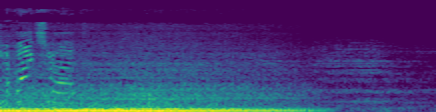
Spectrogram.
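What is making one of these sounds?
A truck engine rumbles loudly from inside the cab.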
